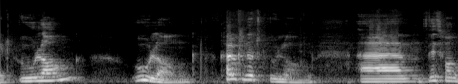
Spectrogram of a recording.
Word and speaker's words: oolong: Oolong?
